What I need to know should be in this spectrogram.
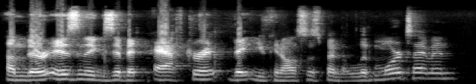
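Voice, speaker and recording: Hiccuping throughout, a travel show host keeps up a casual, chatty conversation about travel and keeps restarting his sentences. His voice is on the high side and a bit bright, and he speaks at a quick pace.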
